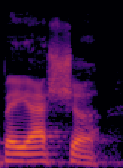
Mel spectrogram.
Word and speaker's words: Baasha: The north by this time had a king, and we may not spend a lot of time on him, but his name is the name of Baasha, is the way that I pronounce it.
